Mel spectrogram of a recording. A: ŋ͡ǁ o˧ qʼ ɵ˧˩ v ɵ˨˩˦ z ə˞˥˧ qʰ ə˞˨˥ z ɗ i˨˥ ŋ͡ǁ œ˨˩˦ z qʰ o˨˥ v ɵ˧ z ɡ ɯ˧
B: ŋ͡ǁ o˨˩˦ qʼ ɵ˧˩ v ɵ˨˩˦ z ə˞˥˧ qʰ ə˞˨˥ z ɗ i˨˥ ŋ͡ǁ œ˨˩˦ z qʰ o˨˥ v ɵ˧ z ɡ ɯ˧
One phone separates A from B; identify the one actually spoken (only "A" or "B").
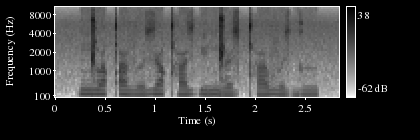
A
